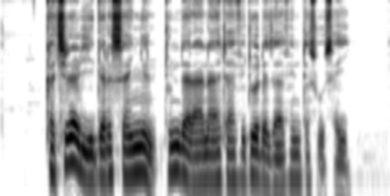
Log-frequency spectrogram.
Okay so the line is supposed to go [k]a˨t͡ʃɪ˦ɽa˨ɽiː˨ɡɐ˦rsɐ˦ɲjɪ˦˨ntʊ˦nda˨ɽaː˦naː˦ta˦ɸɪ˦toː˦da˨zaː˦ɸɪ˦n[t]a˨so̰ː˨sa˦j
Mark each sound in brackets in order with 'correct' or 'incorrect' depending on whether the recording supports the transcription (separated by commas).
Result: correct, correct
